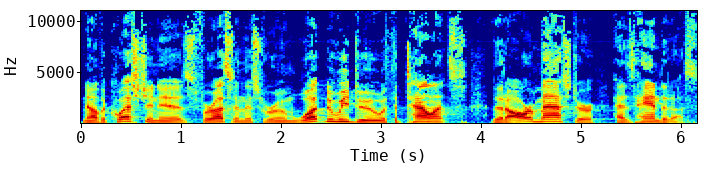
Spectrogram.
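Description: An ordinary speaking voice, a man's, fairly high in pitch with an American accent, ordinary pitch variation, moderate pace, hardly any pauses and a quiet background. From Uganda (raised by American parents). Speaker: guest preacher. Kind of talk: sermon. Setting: church.

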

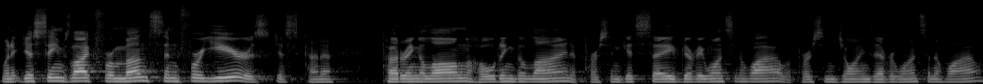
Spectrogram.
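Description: At a moderate pace, a man talks in an ordinary speaking voice, fairly high-pitched, with fairly even intonation. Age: 60s. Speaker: pastor. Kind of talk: sermon. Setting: church.

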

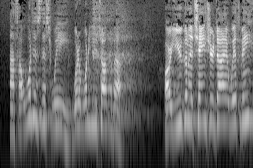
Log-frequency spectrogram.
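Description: A man talks at a moderate pace, and audible room echo trails his voice. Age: 40s. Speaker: pastor. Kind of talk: sermon. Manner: halting.

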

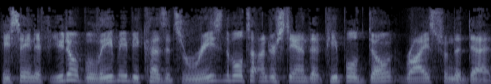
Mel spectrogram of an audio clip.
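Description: In a normal speaking voice, a man talks at a fairly quick pace with a fairly high pitch and ordinary pitch variation against a quiet background. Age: 40s. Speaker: pastor. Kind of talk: sermon. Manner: casual, conversational.

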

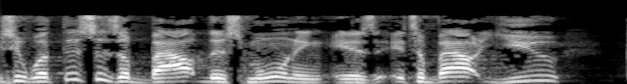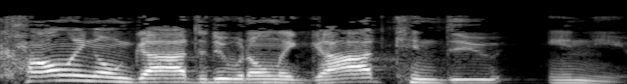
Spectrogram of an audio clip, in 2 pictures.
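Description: A man in an ordinary speaking voice, fairly high-pitched, at a moderate pace with lively intonation. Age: 40s. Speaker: pastor. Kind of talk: sermon.

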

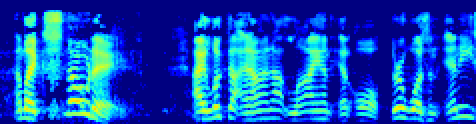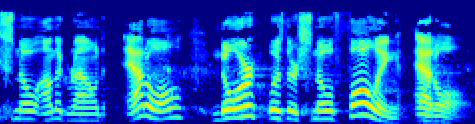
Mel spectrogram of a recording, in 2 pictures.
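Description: With a Michigan accent, a man speaks in a high pitch with lively intonation. His pace is fairly slow, and his loudness swings a lot. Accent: US Midwest (Michigan). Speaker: pastor. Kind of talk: sermon. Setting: church.

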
